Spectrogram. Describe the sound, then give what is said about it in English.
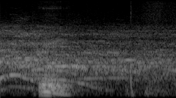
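In a wrestling match, the Macho Man slams a heavy metal ring bell once onto Ricky Steamboat's neck with a sharp impact, set against a loud, roaring arena crowd and some indistinct voices. “So what we're seeing there is the Macho Man slamming the ring bell on Ricky Steamboat's neck.”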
